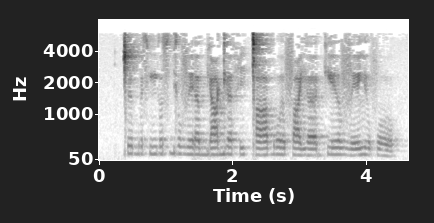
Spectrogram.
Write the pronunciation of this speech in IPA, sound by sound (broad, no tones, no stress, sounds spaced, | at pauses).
ǀ ʏ b ʏ s mʲ o s ɡʲ o v e ɾ ɜ bʲ ɑ ɡʲ ɜ h i ǀ ɑ b o ə̯ f ɑ j ɜ kʲ e ə̯ v e lʲ o f o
